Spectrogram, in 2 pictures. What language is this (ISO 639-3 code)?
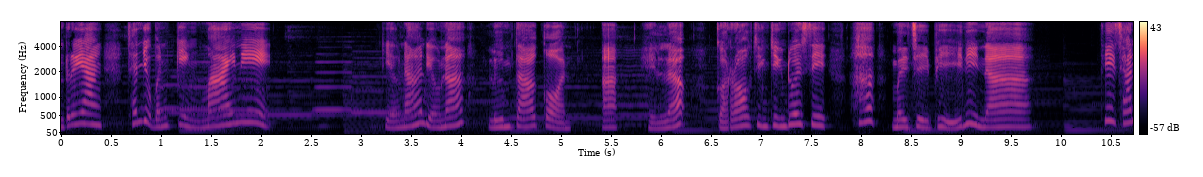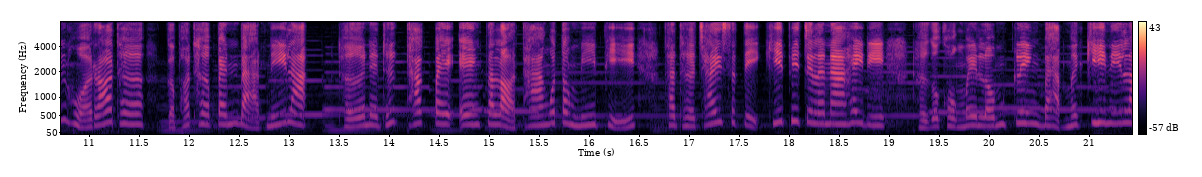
tha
